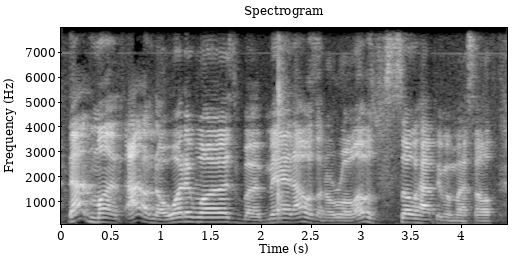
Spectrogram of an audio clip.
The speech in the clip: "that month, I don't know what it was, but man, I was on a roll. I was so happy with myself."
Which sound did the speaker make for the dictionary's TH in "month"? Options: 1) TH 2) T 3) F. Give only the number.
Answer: 1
